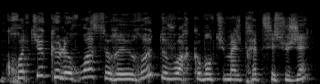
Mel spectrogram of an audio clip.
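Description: A woman's voice: mid-range voice, expressive, normal speed, breathy edge. A woman voicing a just, kind king who poses as a peasant and then speaks firmly, in a storybook reading. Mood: stern commanding. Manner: hesitant when disguised, firm when revealed.

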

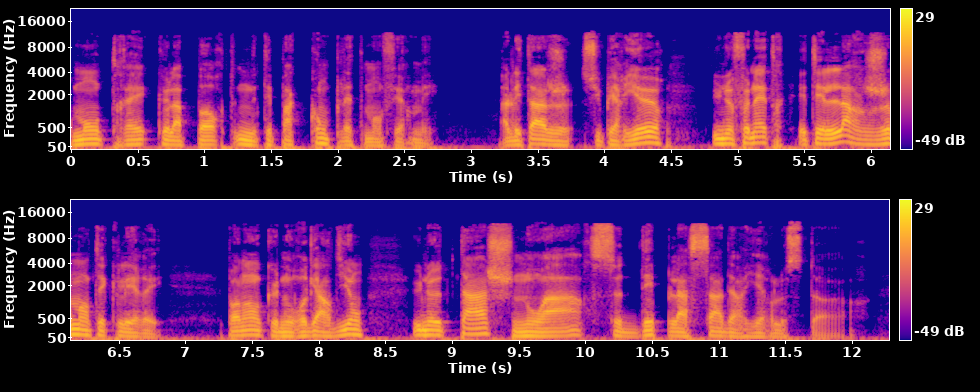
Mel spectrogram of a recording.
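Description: Man reading an audiobook, lowish voice, steady pace, dry close sound. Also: a little slow, no echo. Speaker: audiobook reader. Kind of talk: scripted narration.

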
